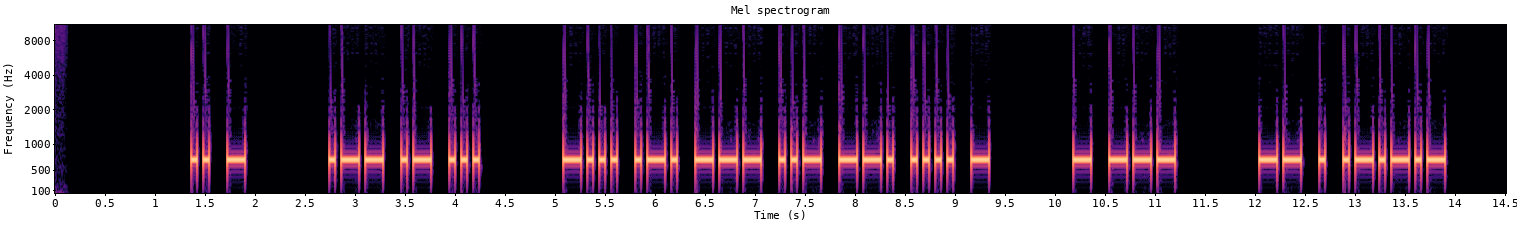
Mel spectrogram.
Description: Morse code, heard as a keyed tone, about 20 wpm, 700 Hz. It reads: IT WAS BROUGHT TO ME.
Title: 2x Word-Spacing - Sentences from Top 500 Words - 20wpm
